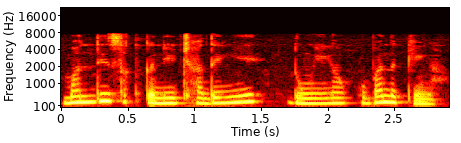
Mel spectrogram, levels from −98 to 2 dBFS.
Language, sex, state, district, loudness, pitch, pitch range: Garo, female, Meghalaya, North Garo Hills, -16 LUFS, 225 Hz, 210-250 Hz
